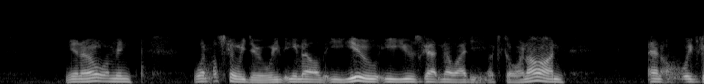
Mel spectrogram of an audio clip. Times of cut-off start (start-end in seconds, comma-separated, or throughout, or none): none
